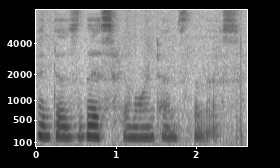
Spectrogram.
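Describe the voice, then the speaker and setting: Female, soft ASMR examiner, gravelly fry, whispered instructions, audible background noise. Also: lowish voice, completely flat delivery, a little slow. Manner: soft-spoken, often dropping to whispers, instructing step by step. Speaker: ASMR performer playing a medical examiner. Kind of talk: ASMR clinical exam roleplay. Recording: clear background noise and ambience.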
